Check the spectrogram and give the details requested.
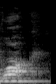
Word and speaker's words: walk: अब आप देख रहे हैं जब हम इसको प्रोनाउंसिएट कर रहे हैं वॉक, तो इसमें कहीं भी एल का साउंड नहीं आ रहा।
